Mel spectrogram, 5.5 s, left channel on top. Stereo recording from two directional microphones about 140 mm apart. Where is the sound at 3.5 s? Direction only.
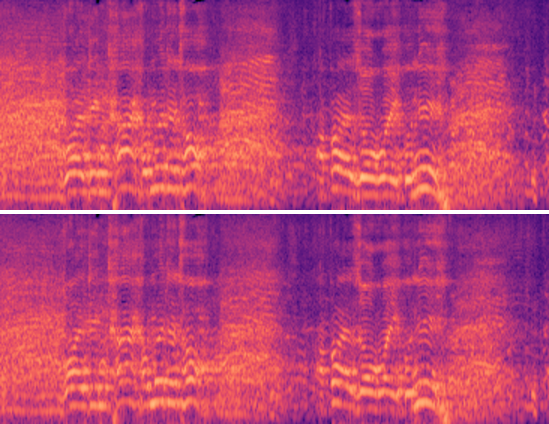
25° right (ahead or behind).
